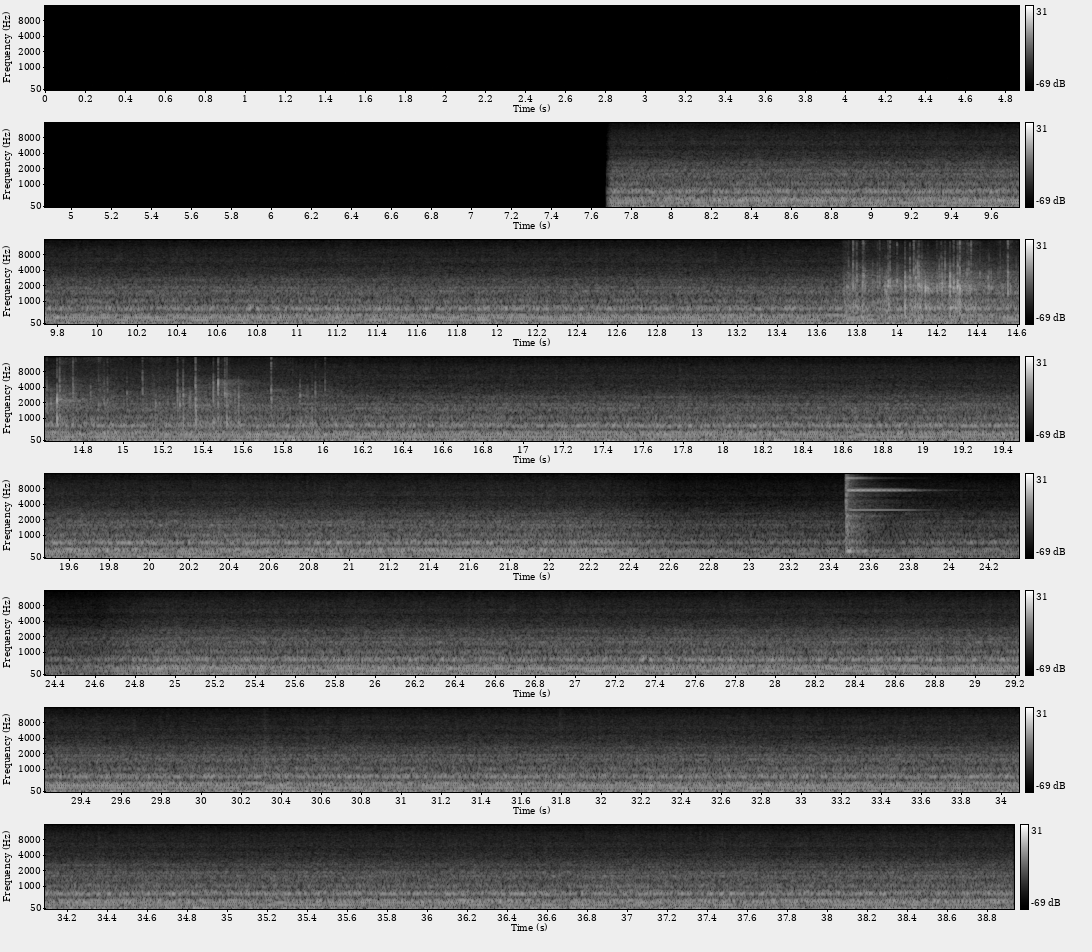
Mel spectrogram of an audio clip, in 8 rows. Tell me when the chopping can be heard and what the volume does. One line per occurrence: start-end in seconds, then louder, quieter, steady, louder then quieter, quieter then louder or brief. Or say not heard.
not heard.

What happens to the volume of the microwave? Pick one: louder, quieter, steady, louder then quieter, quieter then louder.
steady.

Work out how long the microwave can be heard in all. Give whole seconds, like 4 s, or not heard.
31 s.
